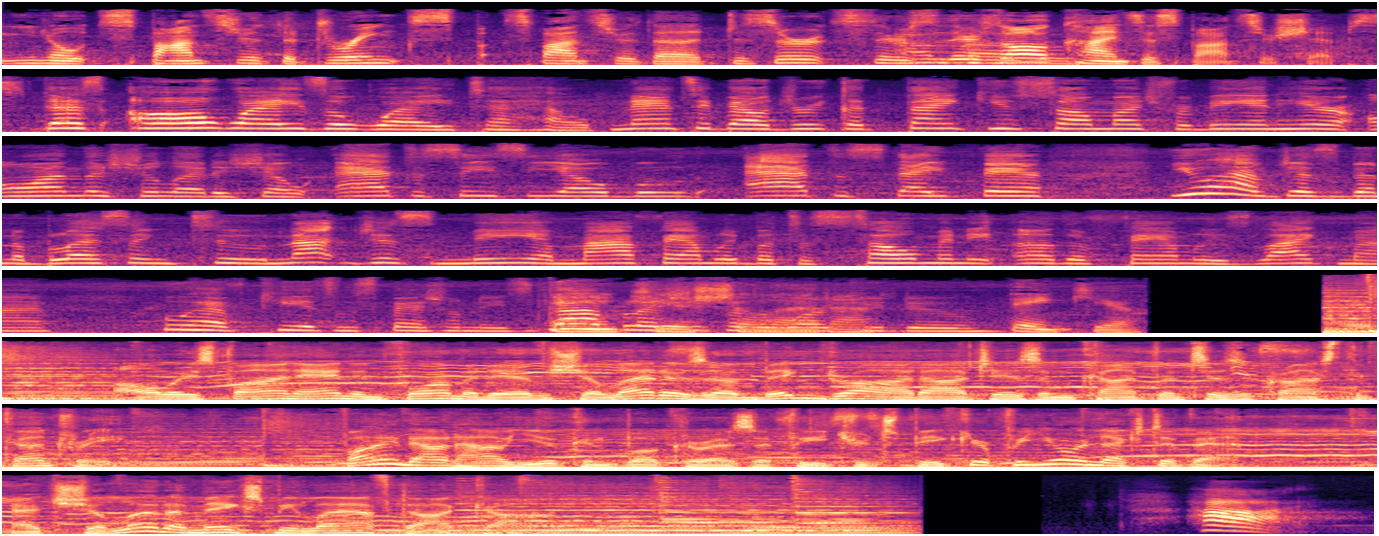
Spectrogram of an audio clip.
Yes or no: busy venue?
yes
